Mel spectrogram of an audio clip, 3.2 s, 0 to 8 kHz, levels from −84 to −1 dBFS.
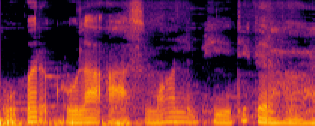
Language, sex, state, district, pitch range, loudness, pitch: Hindi, male, Punjab, Fazilka, 90-110 Hz, -19 LUFS, 95 Hz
